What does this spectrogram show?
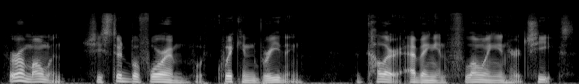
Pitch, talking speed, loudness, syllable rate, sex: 105 Hz, 185 wpm, -20 LUFS, 5.3 syllables/s, male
